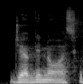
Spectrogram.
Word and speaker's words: diagnóstico: aí você vai observar Qual que é a sílaba forte é a antepenúltima semana ter penúltimo ela é uma palavra proparoxítona todas são acentuadas então diagnóstico tem que ter assento do professor da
